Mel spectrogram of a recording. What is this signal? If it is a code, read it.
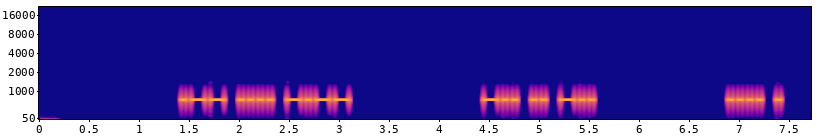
Morse code, heard as a keyed tone, about 25 wpm, 700 Hz. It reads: WHY DID HE
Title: 4x Word-Spacing - Sentences from Top 200 Words - 25wpm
